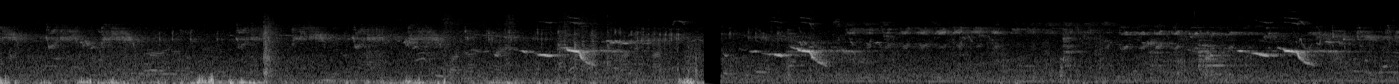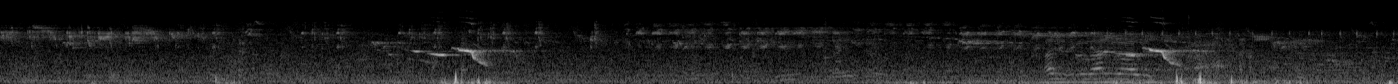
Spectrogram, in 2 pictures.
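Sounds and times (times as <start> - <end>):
bird singing fluty phrase: 17.0 - 27.9.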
